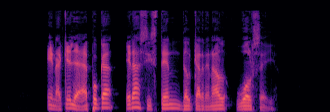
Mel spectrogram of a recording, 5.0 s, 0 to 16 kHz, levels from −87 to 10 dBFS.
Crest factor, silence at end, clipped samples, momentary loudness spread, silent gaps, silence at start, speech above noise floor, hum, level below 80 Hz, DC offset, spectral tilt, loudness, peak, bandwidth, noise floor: 20 dB; 0.85 s; under 0.1%; 6 LU; none; 0.7 s; 64 dB; none; -52 dBFS; under 0.1%; -5 dB/octave; -25 LUFS; -8 dBFS; 11.5 kHz; -89 dBFS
